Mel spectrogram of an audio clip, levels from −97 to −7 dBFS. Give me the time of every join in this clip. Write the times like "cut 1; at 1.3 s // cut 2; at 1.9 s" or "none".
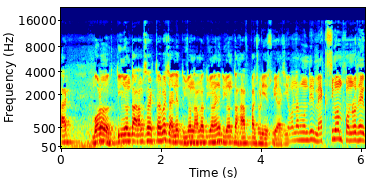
cut 1; at 4.6 s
